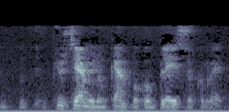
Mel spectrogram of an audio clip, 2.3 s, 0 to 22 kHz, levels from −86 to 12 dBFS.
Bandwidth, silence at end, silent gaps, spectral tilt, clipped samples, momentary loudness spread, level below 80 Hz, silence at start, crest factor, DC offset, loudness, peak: 8.8 kHz; 0 s; none; -3 dB/octave; under 0.1%; 15 LU; -48 dBFS; 0 s; 22 dB; 4%; -20 LUFS; 0 dBFS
